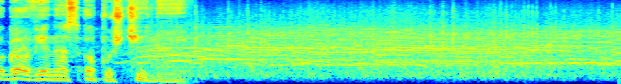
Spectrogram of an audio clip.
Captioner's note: yelling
